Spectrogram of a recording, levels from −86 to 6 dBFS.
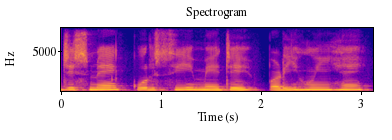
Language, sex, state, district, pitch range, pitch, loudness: Hindi, female, Uttar Pradesh, Lucknow, 210-225 Hz, 220 Hz, -13 LUFS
